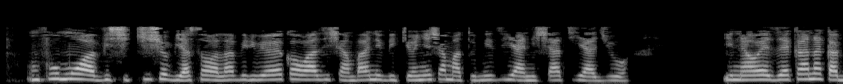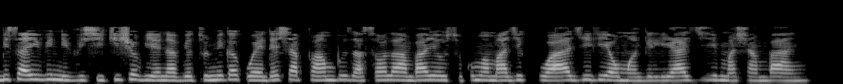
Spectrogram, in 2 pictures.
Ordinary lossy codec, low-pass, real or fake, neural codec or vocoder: MP3, 24 kbps; 7.2 kHz; real; none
